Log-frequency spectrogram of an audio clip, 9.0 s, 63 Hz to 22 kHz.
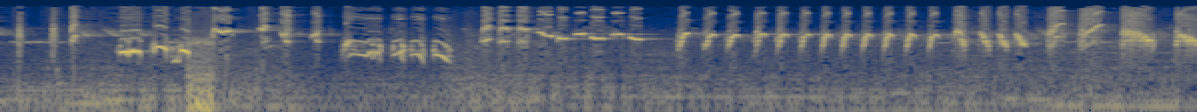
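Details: White-rumped shama giving kretekan song with 'shots' to stir other birds, 24 January 2023: mixed harsh and whistled phrases, then a long, even series of sharp ticking notes, about three per second, ending in rising whistles.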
